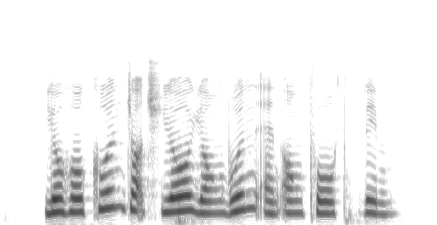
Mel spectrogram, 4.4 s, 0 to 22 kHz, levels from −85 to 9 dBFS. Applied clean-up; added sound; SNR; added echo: neural mask model DeepFilterNet 3.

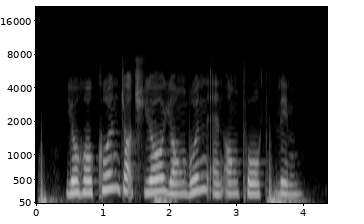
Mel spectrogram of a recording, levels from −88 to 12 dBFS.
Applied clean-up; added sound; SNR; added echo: none; Thump, thud; 13 dB; none.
